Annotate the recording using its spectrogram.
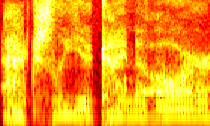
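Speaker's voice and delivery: very quiet hushed aside. Acting out a character who looks around, then answers: lowered voice. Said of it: "lowers his voice and is like".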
